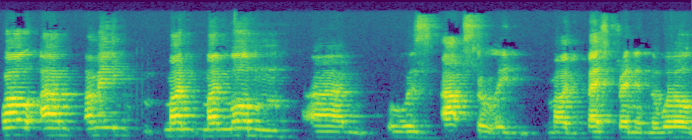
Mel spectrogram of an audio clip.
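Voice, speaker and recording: With ordinary pitch variation, a man talks very slowly. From Yorkshire, northern England. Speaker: hairdresser. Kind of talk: casual chat. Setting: live stream interview.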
